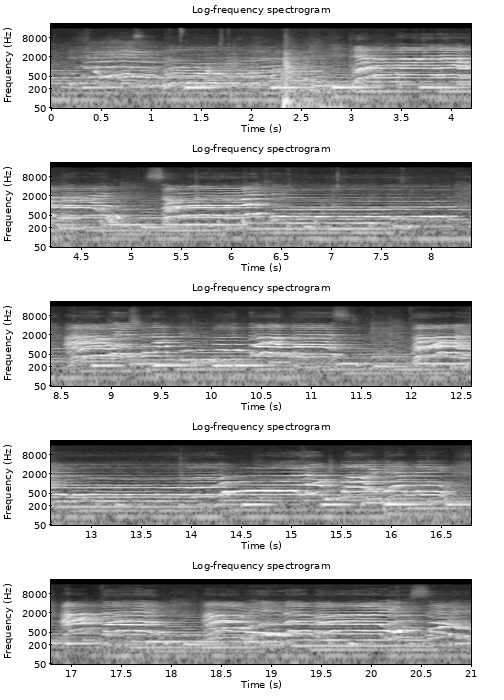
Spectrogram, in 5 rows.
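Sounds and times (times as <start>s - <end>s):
acoustic guitar: 0.0s - 21.0s
woman singing: 0.0s - 21.0s.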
